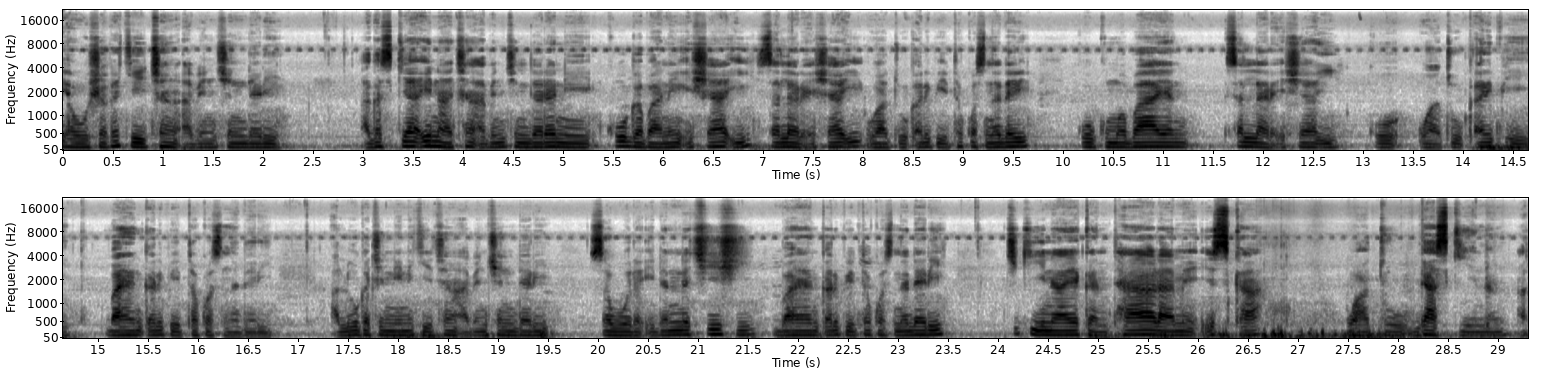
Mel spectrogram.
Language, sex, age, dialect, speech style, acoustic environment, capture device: Hausa, male, 18-24, Nigeria - Nigerian Standard, relaxed; focused, nature, mobile / Linux / Chrome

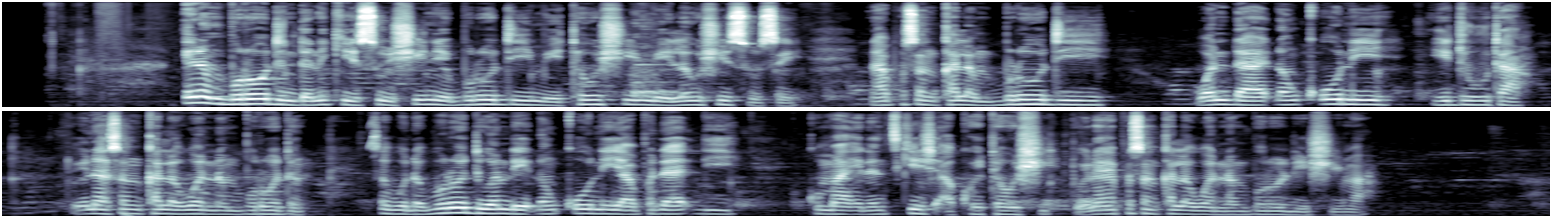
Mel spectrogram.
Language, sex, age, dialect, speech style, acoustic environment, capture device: Hausa, male, 18-24, Nigeria - Katsina, happy, people talking, mobile / Linux / Chrome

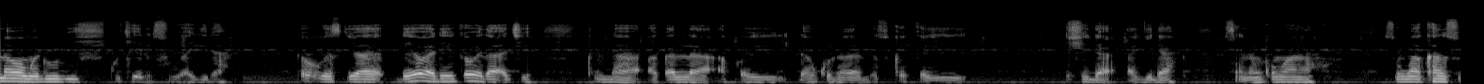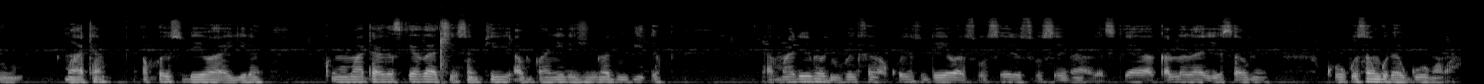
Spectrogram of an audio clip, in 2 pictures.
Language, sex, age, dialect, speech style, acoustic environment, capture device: Hausa, male, 25-34, Nigeria - Kano, nervous, nature; appliances, mobile / Linux / Chrome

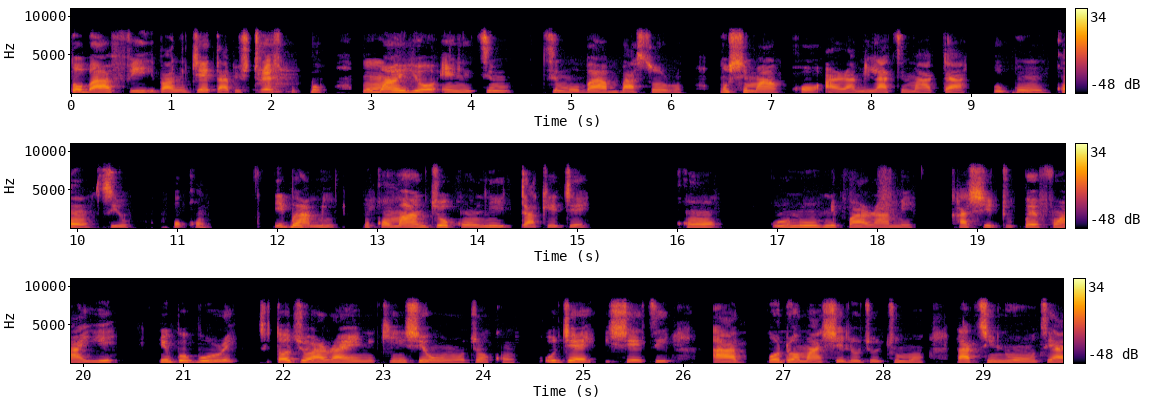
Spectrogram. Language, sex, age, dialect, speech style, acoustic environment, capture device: Yoruba, female, 18-24, Nigeria - Lagos Yoruba, relaxed, nature, mobile / Linux / Chrome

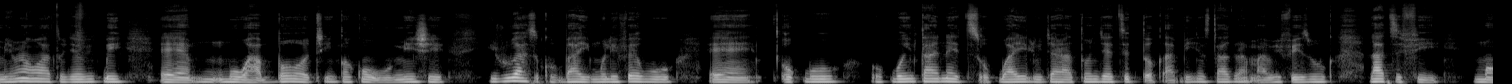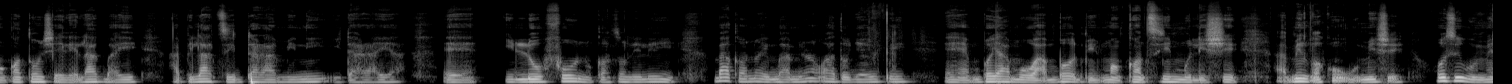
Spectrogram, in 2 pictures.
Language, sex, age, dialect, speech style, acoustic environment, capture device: Yoruba, male, 25-34, Nigeria - Lagos Yoruba, anxious, silence, mobile / Linux / Chrome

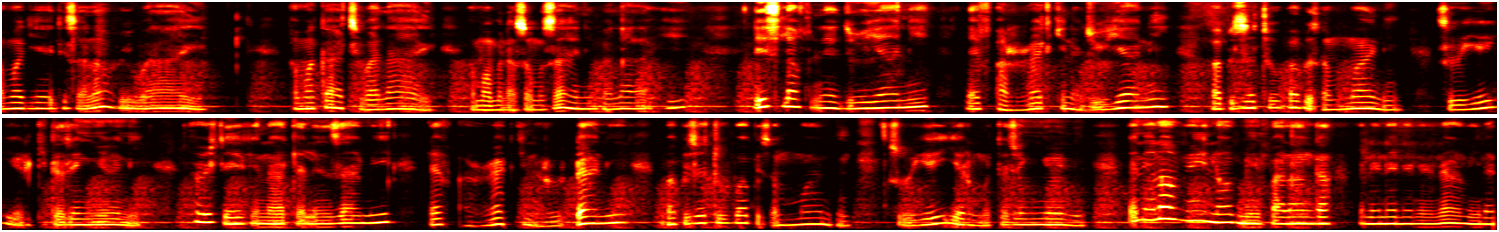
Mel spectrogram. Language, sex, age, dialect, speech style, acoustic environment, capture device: Hausa, male, 18-24, Nigeria - Kano, happy, appliances, mobile / Linux / Chrome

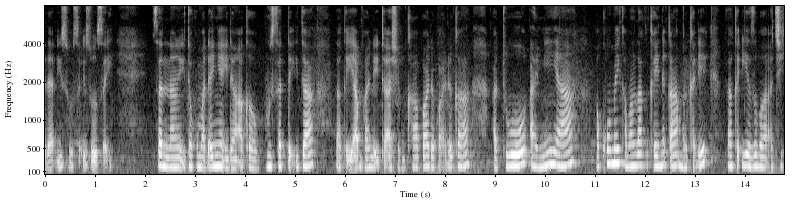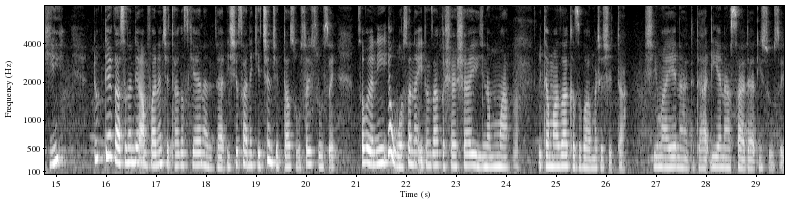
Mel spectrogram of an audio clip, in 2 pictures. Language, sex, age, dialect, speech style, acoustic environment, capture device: Hausa, female, 25-34, Nigeria - Kano, happy, silence, mobile / Linux / Chrome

